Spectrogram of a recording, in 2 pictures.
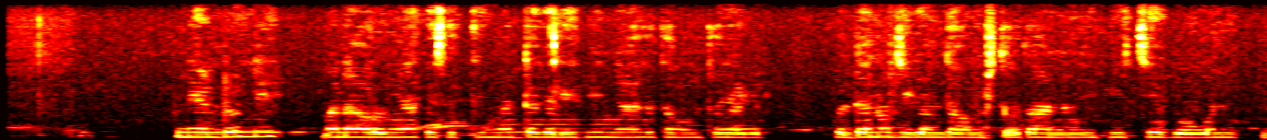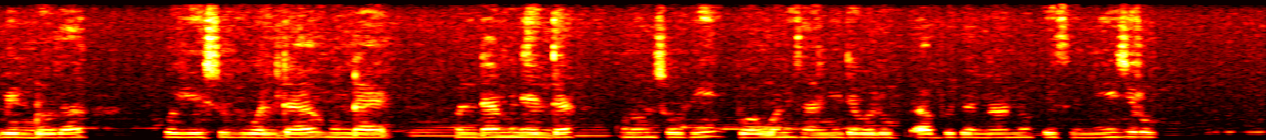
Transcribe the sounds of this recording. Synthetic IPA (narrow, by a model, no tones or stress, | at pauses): mɪne̞ːld̪ɔnːɪmɐnaːɔɾɔmɪjaːke̞ːsːɐt̪ːɪmɐd̪ːɐɡɐliːfɪɲaːt̪ɐt̪ɐwʊmt̪ɐjaːd͡ʒɪᶑʊ̥ | wɐld̪aːnɔd͡ʒiːɡɐmt̪ɐʊmɪʃt̪o̞ːt̪ɐɐnːɐniːfɪt͡ʃːebɐwːɔnbeːld̪o̞ːt̪a | bɔjːeːsːuːfwɐld̪aːɦʊnd̪aːɪᶑɐ̥wɐld̪aːmɪne̞ːld̪ɐkʊnʊnsuːfɪbɐwːɔnɪs̬aːniːd̪ɐβɐluːfᶑaːbːɪɡ̪ɐnːaːnːo̞ːke̞ːsːɐnːiːd͡ʒɪɾʊ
